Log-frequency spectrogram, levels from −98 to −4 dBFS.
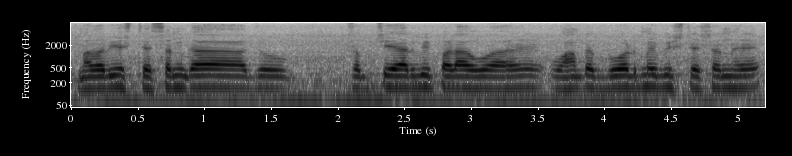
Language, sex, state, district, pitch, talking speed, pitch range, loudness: Hindi, male, Odisha, Khordha, 150 Hz, 205 wpm, 145-155 Hz, -14 LUFS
